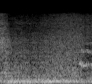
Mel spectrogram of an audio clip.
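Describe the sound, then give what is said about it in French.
Car engine noise: a steady low motor rumble running for about a second, loud and continuous with no voices. “C'est une voiture, parce que vous êtes en train de passer votre permis”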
